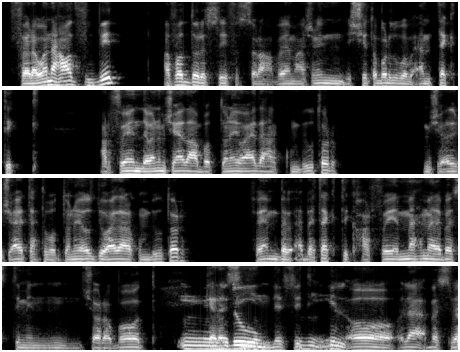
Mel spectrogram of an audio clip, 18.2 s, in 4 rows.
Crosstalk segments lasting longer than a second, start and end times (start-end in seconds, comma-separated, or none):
15.7-17.1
